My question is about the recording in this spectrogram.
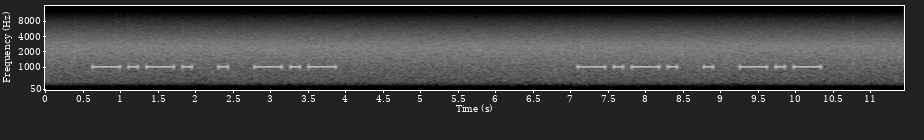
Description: Morse code, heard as a keyed tone, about 10 wpm, 1020 Hz. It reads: CEK CEK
